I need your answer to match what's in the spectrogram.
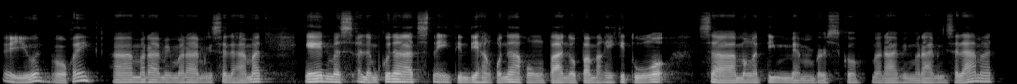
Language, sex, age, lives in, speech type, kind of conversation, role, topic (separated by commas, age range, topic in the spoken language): Filipino, male, 35-39, Philippines, read, expert-assistant, asker, Paano natin mapapalawak ang ating pag-unawa at pakikiramdam sa damdamin ng ibang tao, lalo na sa mga sitwasyong may hindi pagkakaunawaan?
